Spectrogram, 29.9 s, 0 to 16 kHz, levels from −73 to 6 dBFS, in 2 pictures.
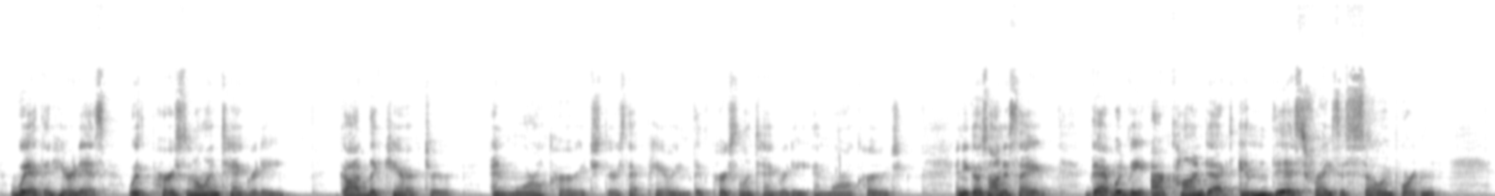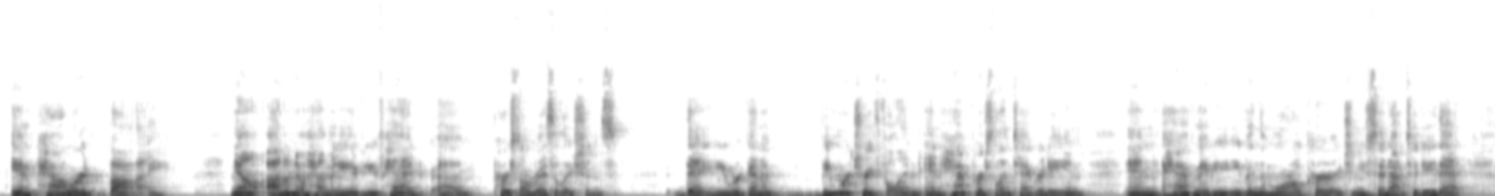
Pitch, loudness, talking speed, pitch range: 170 Hz, -21 LUFS, 165 wpm, 155-195 Hz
